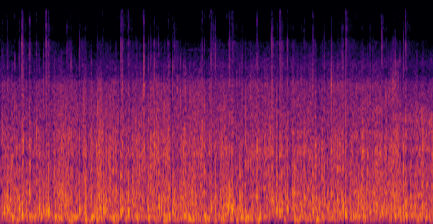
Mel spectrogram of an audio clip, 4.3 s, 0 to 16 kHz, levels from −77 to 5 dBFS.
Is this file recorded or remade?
recorded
